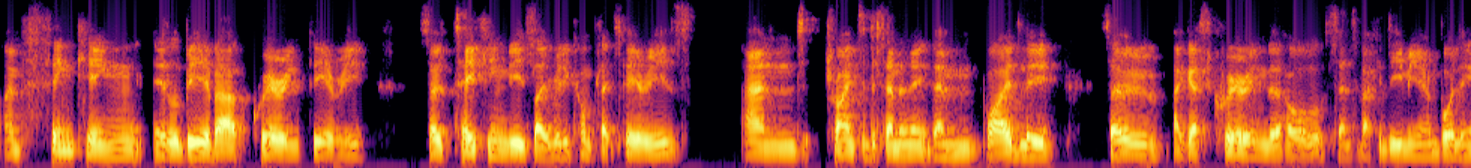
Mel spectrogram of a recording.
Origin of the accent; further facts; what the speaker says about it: Bath, South West England, United Kingdom; one of my best friends from childhood who I grew up with in Bath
